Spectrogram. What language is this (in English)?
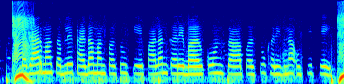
Chhattisgarhi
